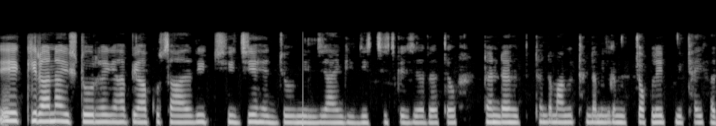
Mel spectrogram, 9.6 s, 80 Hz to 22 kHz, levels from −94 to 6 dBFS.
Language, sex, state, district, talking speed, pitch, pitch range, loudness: Hindi, female, Chhattisgarh, Bastar, 155 wpm, 210 Hz, 200-220 Hz, -20 LUFS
